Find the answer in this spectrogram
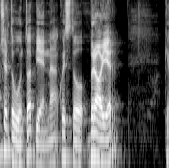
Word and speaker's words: Breuer: Quindi, diciamo che siamo a Vienna, nel 1880, c'è Joseph Breuer, credo che si pronunci così. Breuer. Breuer, vedi , Breuer? Oh beh, perdonami, è tedesco. Sembra il comitato.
